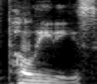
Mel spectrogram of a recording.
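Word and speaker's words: Paulides: them that's pretty cool um yeah so it's politis that's how you say his name it's spelled like paul ides so it's politics i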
